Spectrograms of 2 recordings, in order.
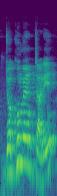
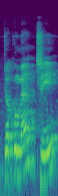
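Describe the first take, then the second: First: The ending keeps a full vowel before 'ree'. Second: The ending is reduced to a single 'tree'. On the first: The speaker calls it wrong. "টরি, টেরি কিংবা টারি না" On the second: The speaker calls it right. "উচ্চারণটা হবে ট্রি"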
